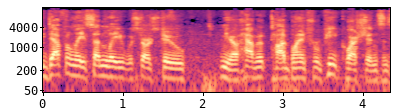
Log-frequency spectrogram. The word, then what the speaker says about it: Todd Blanche: And that's exactly what Todd Blanche, I had to make sure I said his name right because I heard him say his name earlier, did to Cohen.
